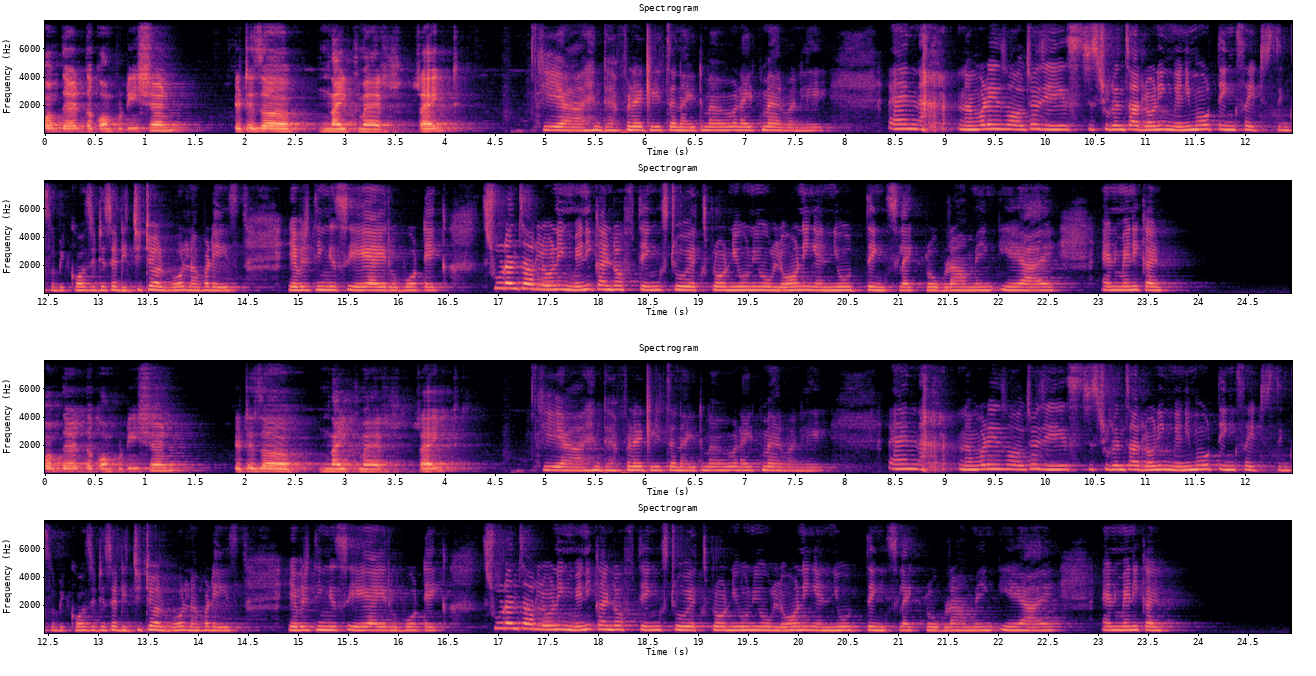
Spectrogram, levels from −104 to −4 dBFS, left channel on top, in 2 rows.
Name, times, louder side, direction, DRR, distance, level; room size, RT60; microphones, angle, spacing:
voice 1, 0.0-1.3 1.9-4.0, left 2 dB, 75° left, 1.9 m, -27 dB
voice 2, 4.9-7.8 8.4-23.6, left 1 dB, 30° left, 1.2 m, -31 dB
28.0 x 20.5 x 4.8 m
head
